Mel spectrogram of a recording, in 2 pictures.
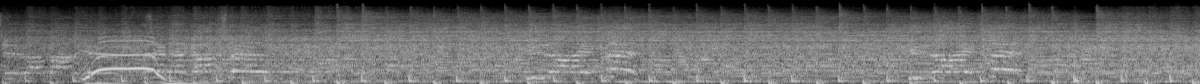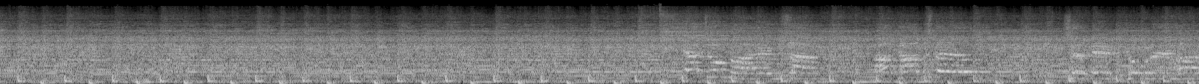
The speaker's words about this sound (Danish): Giv os dit punk-skrig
